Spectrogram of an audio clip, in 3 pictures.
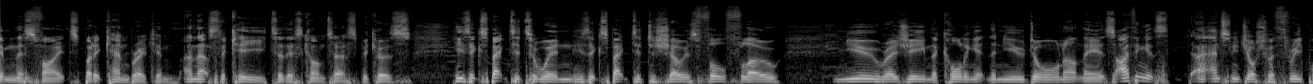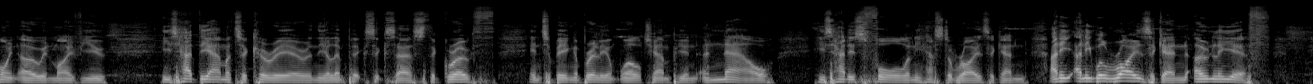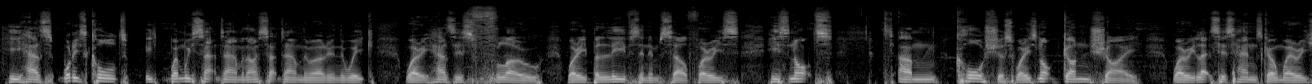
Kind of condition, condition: setting, busy venue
